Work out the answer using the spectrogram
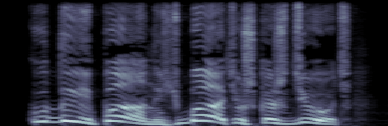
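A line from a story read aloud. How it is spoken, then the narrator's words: Former servant yelling after. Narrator (Russian): завопил вслед бывший лакей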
